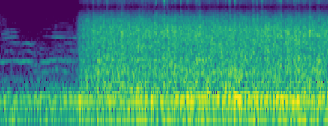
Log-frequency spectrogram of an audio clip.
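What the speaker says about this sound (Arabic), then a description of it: "شايفين كيف مطر، بدت الأمطار بغزارة" Heavy rain pours down on a tent camp, starting abruptly into a dense, loud, constant hiss and patter of drops close by that holds steady with no voices.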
